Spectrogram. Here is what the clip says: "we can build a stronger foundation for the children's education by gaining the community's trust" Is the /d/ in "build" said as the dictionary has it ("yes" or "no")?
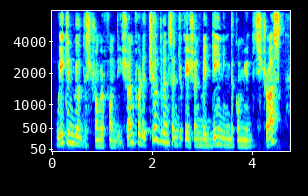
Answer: yes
